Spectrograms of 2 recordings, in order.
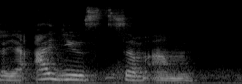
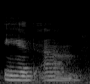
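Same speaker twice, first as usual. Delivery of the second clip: ordinary talk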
